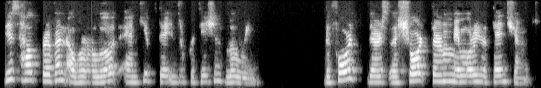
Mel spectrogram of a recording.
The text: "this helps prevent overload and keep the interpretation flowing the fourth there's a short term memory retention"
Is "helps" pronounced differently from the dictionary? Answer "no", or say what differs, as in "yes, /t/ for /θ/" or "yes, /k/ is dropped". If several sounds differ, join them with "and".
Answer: yes, /s/ is dropped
